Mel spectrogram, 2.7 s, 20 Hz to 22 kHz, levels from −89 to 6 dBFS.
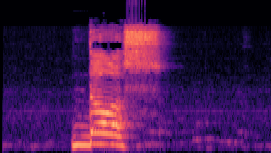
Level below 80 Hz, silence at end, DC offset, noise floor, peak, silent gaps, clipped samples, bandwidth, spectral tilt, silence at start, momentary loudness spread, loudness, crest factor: -72 dBFS; 1.1 s; under 0.1%; -55 dBFS; 0 dBFS; none; under 0.1%; over 20 kHz; 0 dB/octave; 0.7 s; 12 LU; -11 LUFS; 16 dB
